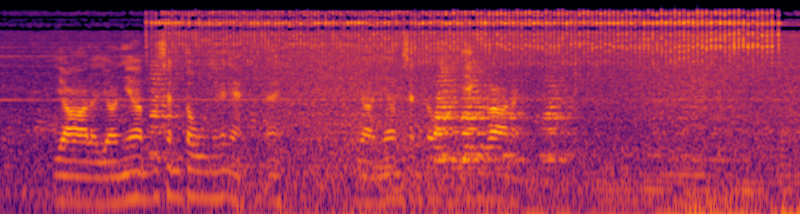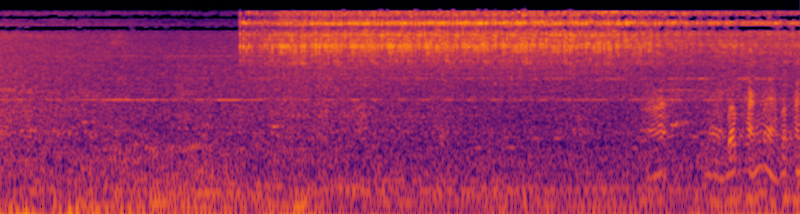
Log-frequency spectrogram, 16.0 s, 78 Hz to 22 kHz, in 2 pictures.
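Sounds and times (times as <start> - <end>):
bicycle belt drive whirring: 0.8 - 9.6, 10.4 - 16.0.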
